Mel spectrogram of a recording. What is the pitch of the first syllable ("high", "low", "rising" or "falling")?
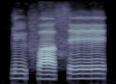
low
